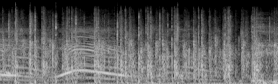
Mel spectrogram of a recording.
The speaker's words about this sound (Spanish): muchas gracias por los aplausos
